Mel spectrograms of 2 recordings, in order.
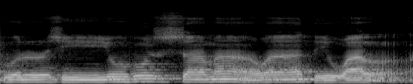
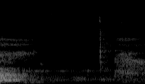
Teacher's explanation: Ini hukumnya alif lam samsiah ya. Lamnya tidak dibaca, langsung masuk ke huruf sin yang bertasydidnya.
